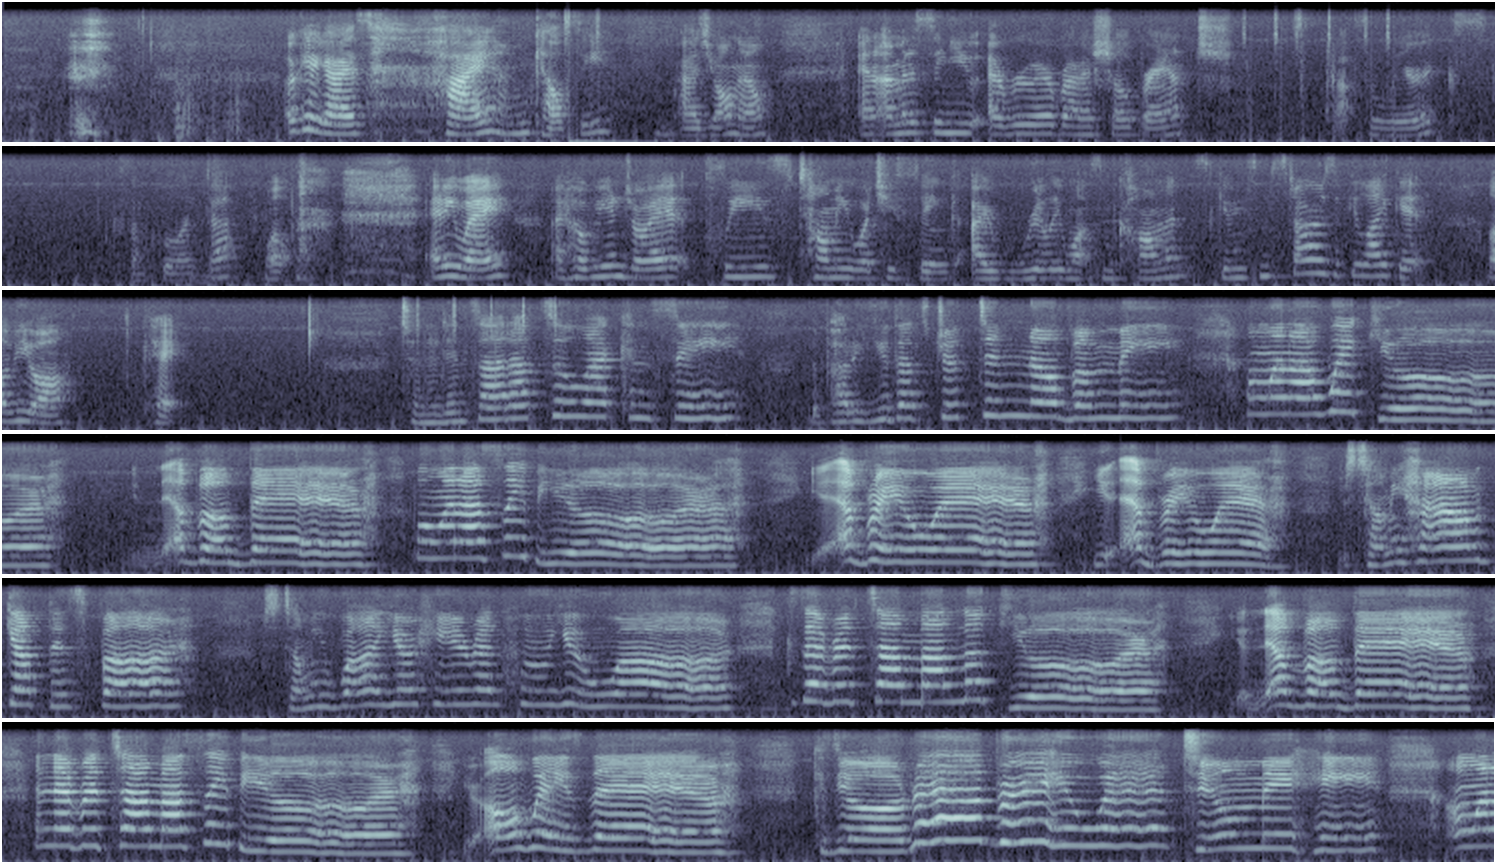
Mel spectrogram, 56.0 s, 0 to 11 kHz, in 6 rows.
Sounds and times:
Female singing: 12.0 - 19.8, 21.2 - 55.9.

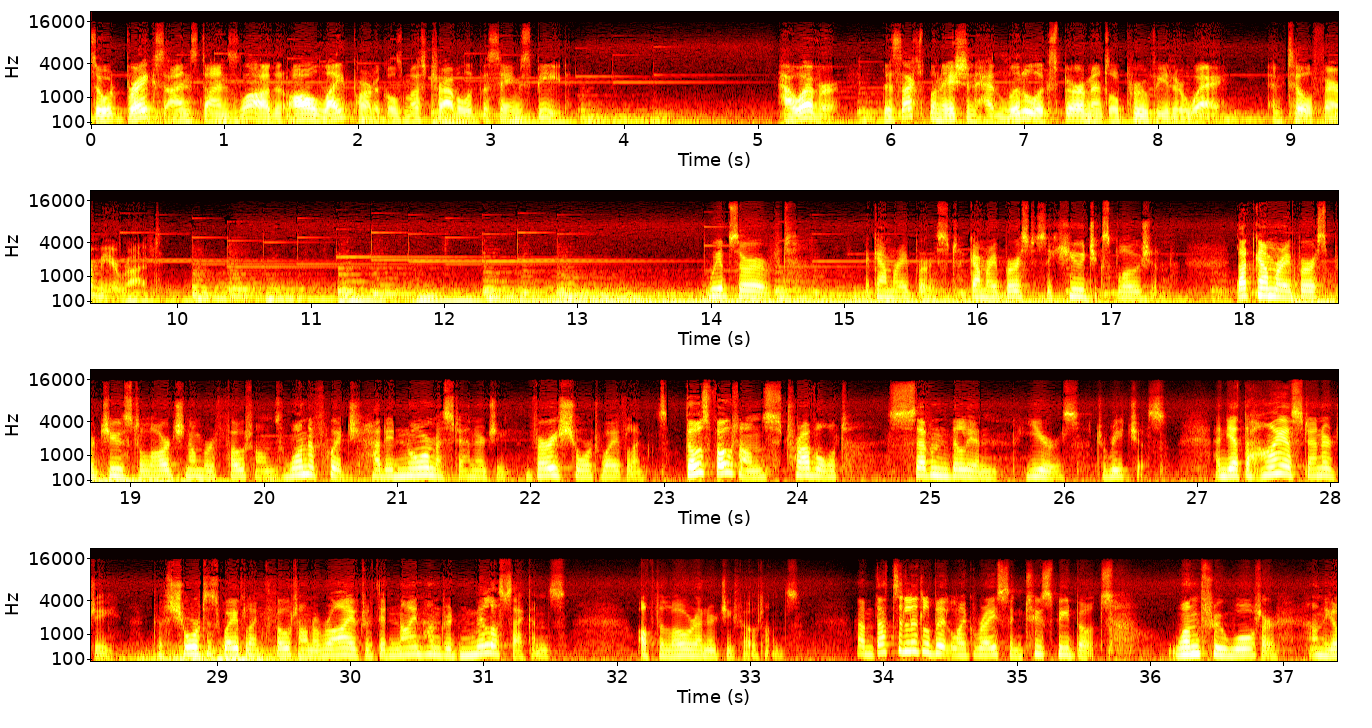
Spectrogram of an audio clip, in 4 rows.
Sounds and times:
Speech: 0.0 - 3.6, 5.2 - 9.9, 14.0 - 37.4
Music: 0.0 - 23.0, 27.8 - 30.2.

